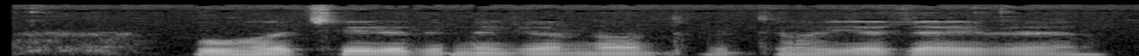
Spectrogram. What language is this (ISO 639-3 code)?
ben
